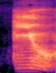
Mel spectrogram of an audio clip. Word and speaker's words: Guillou: Guillou, who wrote Hunskan and a lot of, like, I love his book.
